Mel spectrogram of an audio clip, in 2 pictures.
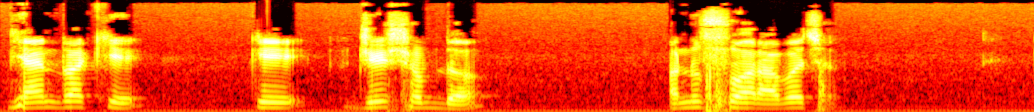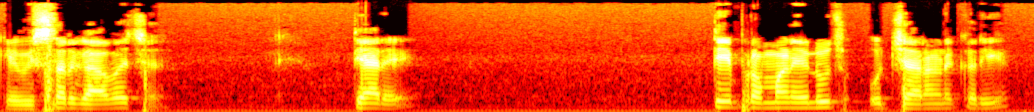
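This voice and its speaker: A man, teaching a school revision lesson, reciting and explaining slowly and carefully. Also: fairly high pitch, steady tone, pushed and bright. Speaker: Sanskrit teacher.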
